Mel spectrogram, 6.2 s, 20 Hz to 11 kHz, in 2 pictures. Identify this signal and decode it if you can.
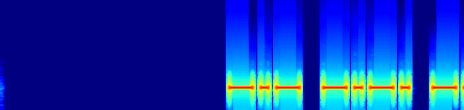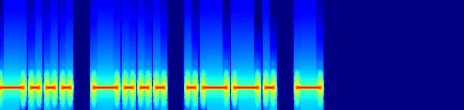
Morse code, heard as a keyed tone, about 23 wpm, 700 Hz. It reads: KC7BPT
